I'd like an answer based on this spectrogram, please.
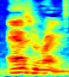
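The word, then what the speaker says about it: Azurá: And the Azura is pronounced Azure.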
